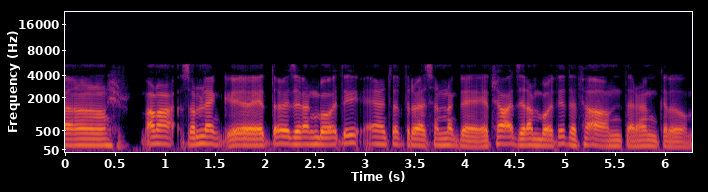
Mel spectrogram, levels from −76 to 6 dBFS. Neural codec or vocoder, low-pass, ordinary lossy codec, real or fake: autoencoder, 22.05 kHz, a latent of 192 numbers a frame, VITS, trained on many speakers; 5.4 kHz; MP3, 48 kbps; fake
